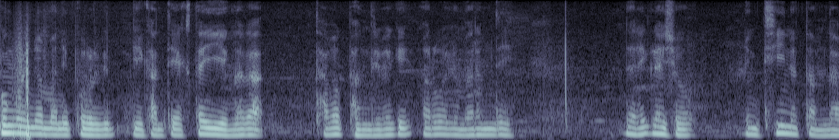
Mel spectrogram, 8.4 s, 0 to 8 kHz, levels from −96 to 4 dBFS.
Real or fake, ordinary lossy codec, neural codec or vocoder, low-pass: real; none; none; none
